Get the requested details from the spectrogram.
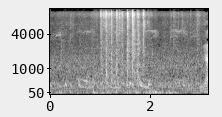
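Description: A pigeon's wings flap loudly as it takes off and flies.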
